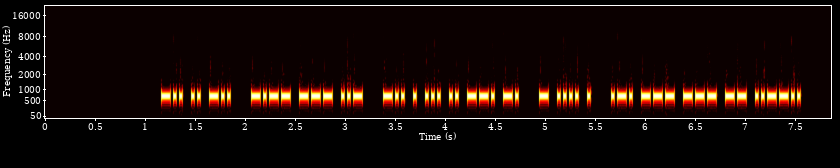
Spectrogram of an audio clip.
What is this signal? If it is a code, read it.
Morse code, heard as a keyed tone, about 37 wpm, 700 Hz. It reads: DID YOU DESIGN THE ROOM?
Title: Sentences from Top 1000 Words - Review Part 5 - 40wpm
